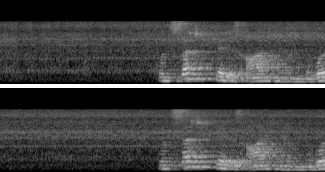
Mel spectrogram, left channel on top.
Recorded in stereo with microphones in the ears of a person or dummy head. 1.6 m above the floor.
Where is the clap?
I don't hear a clap.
